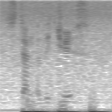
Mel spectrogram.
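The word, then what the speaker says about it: Stankevičius: I've had this player in both forms, he is in form, and he is in like silver, so Stankovicius. Oh, that's how the commentators on FIFA pronounce him.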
